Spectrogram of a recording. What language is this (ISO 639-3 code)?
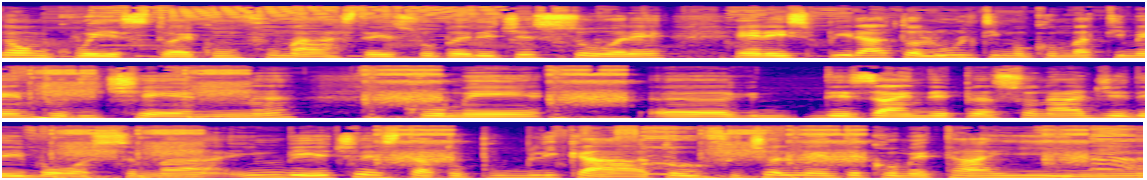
ita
